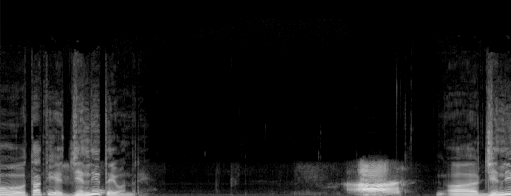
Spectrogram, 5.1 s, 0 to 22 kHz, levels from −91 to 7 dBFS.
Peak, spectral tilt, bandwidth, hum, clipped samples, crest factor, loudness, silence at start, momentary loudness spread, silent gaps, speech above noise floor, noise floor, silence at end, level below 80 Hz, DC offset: 0 dBFS; -7 dB/octave; 12.5 kHz; none; under 0.1%; 14 dB; -13 LUFS; 0 s; 13 LU; none; 53 dB; -65 dBFS; 0 s; -58 dBFS; under 0.1%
